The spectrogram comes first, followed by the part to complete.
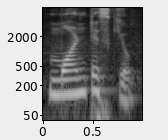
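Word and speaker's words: Montesquieu: उन भाई साहब का नाम था मॉन्टेस्क्यू। हम लोग मॉन्टेस्क्यू बोलते हैं, लेकिन आप स्पेलिंग पढ़ोगे तो मॉन्टेस्क्यू है।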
